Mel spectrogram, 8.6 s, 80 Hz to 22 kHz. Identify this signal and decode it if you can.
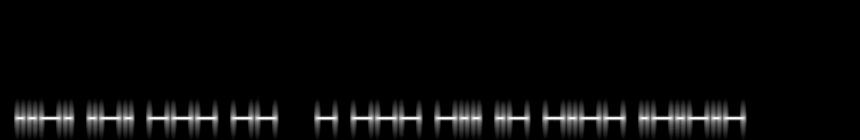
Morse code, heard as a keyed tone, about 21 wpm, 700 Hz. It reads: FROM TODAY.
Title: Sentences from Top 1000 Words - Review Part 5 - 20wpm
